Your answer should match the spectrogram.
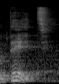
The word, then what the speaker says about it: debt: money that's i have your debt but we write the b we don't pronounce it it's one of the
